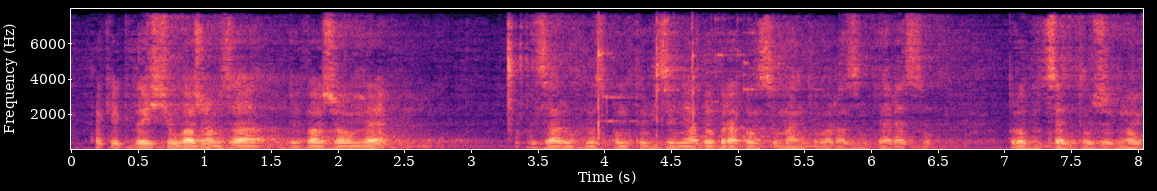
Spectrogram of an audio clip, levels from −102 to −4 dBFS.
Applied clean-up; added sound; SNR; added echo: none; Shatter / Crushing; 17 dB; reverberation time 2.0 s.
